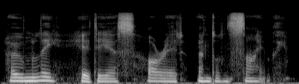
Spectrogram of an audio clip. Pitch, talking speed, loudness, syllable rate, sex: 145 Hz, 100 wpm, -21 LUFS, 3.9 syllables/s, male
